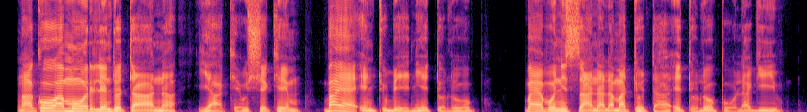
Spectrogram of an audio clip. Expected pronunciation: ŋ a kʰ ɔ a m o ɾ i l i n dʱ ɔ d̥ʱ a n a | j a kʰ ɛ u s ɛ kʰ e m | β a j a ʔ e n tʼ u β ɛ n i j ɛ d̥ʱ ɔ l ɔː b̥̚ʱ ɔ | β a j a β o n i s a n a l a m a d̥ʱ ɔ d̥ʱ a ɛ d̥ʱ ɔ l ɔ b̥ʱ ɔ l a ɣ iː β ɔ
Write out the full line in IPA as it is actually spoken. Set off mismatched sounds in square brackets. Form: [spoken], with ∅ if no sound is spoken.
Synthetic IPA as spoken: ŋ a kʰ ɔ a m o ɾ i l [ɛ] n dʱ ɔ d̥ʱ a n a | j a kʰ ɛ u [ʃ] ɛ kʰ e m | β a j a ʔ e n tʼ u β [e] n i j ɛ d̥ʱ ɔ l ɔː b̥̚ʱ ɔ | β a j a β o n i s a n a l a m a d̥ʱ ɔ d̥ʱ a ɛ d̥ʱ ɔ l ɔ b̥ʱ ɔ l a ɣ iː β ɔ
